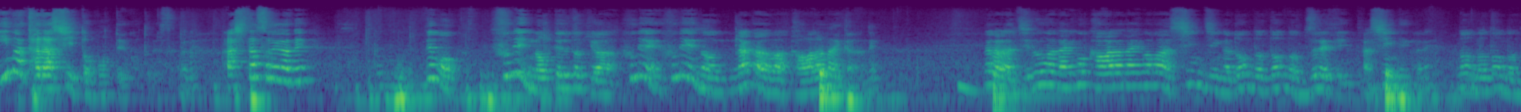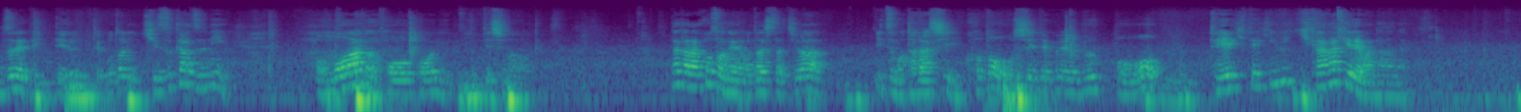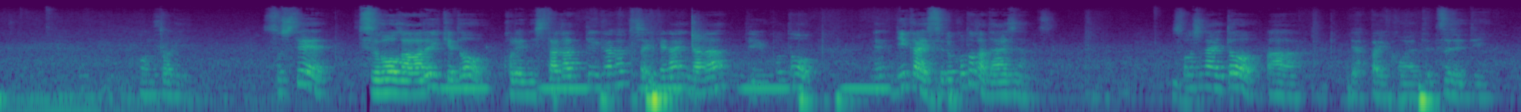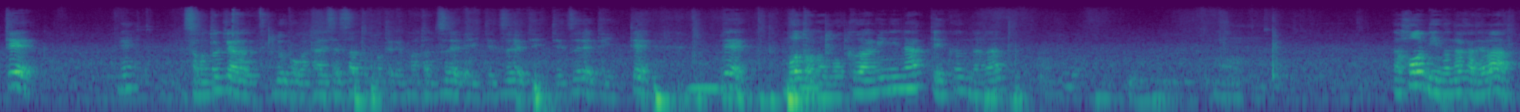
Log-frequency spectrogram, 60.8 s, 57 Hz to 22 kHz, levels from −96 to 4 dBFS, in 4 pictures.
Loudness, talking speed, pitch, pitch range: -33 LUFS, 300 characters per minute, 155 Hz, 120-205 Hz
